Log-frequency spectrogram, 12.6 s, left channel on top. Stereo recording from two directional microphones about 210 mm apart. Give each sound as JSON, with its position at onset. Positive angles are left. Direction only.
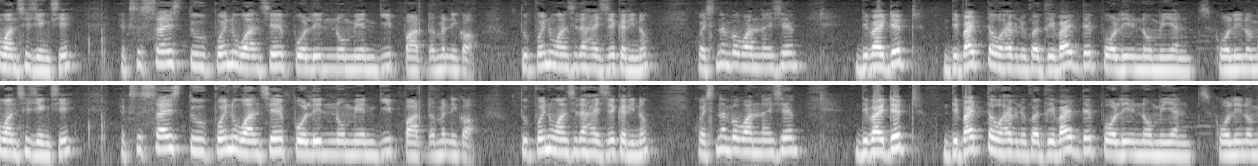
{"t": 0.0, "sound": "speech", "side_deg": -10}
{"t": 5.2, "sound": "speech", "side_deg": -25}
